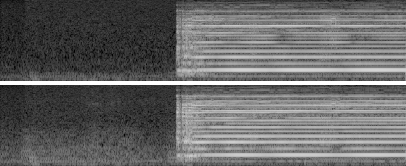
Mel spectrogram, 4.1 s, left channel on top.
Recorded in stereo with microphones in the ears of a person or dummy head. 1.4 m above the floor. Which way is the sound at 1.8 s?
25° right (ahead or behind).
